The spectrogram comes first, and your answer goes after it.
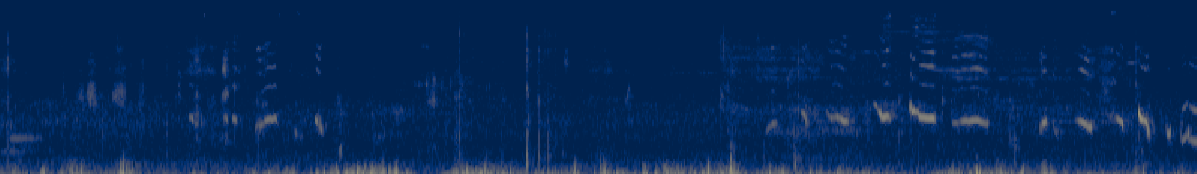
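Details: Puppies from litter E in a playground give thin, high whines and short yips that bend up and down, coming in bursts, mostly in the second half, over low rumbling handling and movement noise.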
